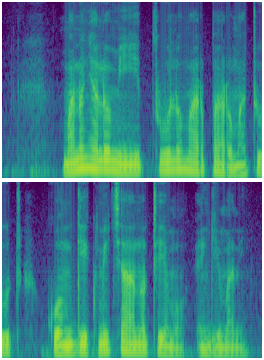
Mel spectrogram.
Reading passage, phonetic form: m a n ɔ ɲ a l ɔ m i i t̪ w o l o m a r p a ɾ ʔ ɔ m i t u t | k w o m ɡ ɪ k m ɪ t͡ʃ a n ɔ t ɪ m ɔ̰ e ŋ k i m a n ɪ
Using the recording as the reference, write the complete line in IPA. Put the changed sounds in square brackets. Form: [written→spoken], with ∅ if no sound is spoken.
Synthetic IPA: m a n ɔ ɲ a l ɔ m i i t̪ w o l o m a r p a ɾ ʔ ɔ m [i→a] t u t | k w o m ɡ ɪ k m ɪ t͡ʃ a n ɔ t ɪ m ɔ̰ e ŋ [k→ɡ] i m a n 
